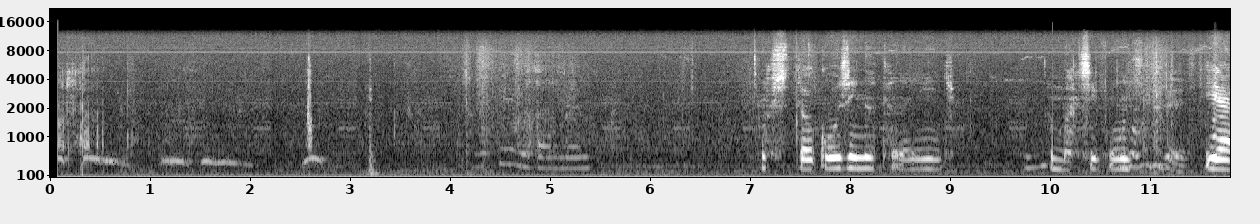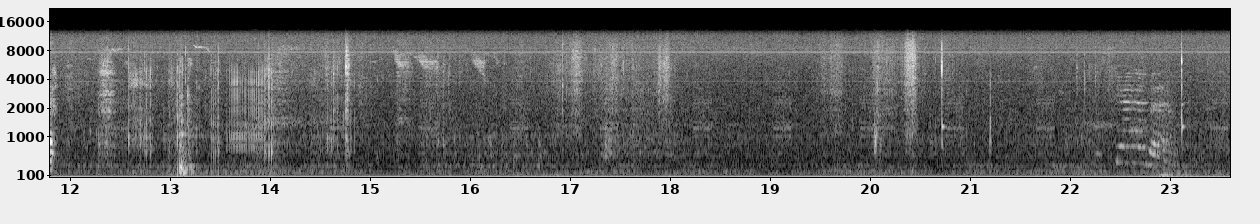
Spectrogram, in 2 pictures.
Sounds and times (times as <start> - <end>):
Animal: 0.1 - 3.0.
